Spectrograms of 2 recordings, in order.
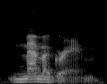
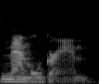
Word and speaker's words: mammogram: the strawberry effect um mamogram mamogram not miss mammal gram got it they don't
